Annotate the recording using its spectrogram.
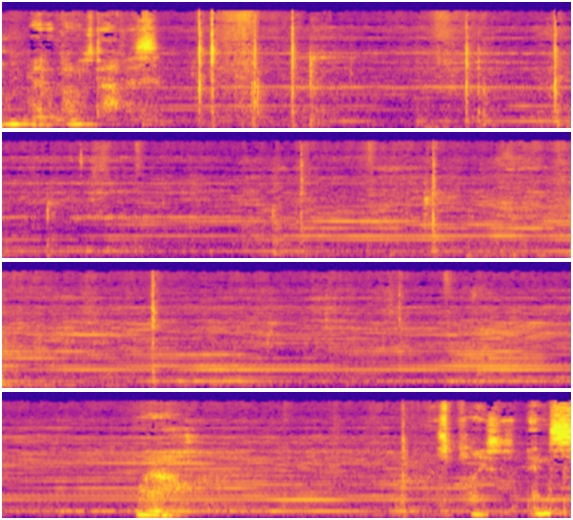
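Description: A steady droning hum made of several fixed tones, with scattered knocks and clicks in the first few seconds and a brief burst of voice about fifteen seconds in.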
